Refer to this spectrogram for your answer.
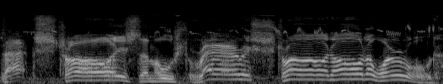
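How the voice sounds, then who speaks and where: There is clear background noise. Over it, a man speaks at a very slow pace. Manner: proud, rambling.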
